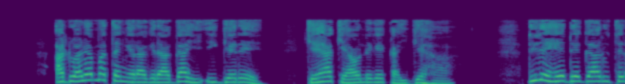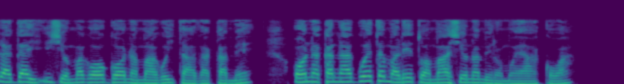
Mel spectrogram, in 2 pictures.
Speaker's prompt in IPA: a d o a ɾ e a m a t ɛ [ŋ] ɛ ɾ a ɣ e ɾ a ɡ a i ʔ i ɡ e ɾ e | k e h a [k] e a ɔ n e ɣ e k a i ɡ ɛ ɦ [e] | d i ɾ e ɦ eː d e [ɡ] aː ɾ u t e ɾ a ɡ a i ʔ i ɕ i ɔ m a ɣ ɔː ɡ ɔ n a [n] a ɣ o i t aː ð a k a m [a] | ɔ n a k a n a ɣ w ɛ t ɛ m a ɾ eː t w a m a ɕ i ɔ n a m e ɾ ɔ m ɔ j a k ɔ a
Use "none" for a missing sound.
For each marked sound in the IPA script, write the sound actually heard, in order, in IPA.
ŋ, k, a, ɡ, m, ɛ

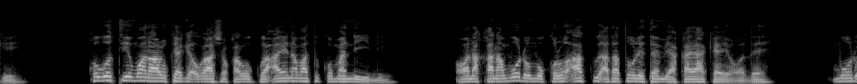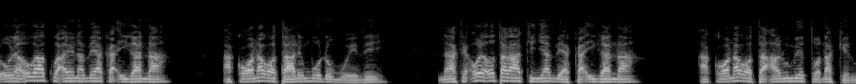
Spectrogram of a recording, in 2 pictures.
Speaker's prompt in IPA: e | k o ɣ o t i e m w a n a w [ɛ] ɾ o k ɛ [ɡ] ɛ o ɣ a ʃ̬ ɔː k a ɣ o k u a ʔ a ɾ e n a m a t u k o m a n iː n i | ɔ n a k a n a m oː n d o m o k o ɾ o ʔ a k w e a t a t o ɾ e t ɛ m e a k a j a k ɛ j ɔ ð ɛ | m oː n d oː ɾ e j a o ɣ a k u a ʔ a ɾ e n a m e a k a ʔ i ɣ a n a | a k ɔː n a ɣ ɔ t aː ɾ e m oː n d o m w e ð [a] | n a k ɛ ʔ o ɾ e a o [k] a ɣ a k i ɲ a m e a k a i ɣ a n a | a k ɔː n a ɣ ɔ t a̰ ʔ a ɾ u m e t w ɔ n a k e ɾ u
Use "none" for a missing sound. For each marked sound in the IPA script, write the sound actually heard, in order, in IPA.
a, ɡ, e, t

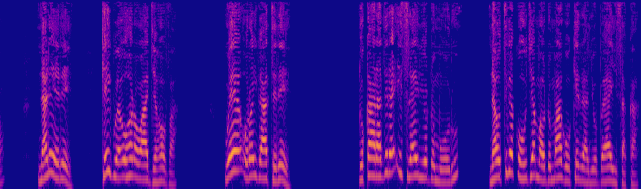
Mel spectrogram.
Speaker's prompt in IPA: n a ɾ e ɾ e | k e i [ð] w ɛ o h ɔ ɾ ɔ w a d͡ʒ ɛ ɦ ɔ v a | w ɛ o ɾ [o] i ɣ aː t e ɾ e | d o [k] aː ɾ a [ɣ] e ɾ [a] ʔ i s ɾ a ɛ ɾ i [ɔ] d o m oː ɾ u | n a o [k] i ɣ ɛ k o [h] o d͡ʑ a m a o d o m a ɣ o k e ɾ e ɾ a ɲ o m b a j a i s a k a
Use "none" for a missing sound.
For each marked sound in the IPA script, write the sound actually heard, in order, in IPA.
ɣ, ɔ, k, ð, ɛ, o, t, h

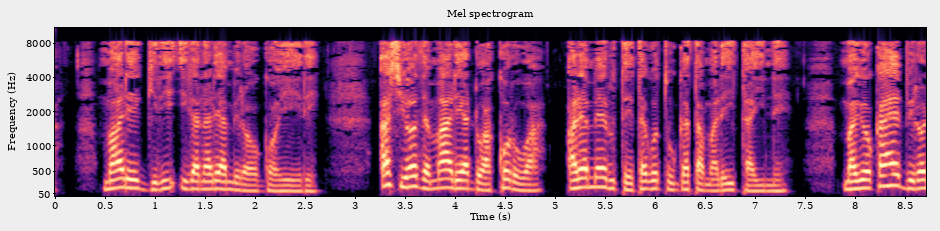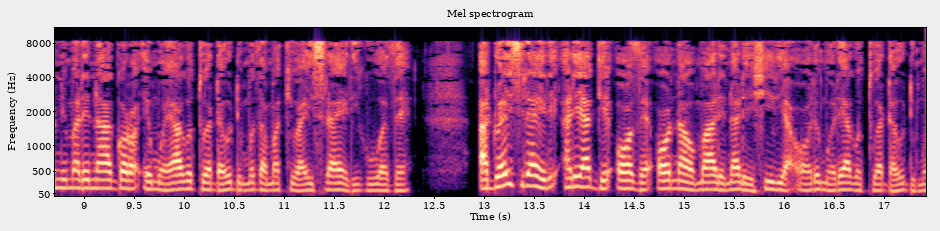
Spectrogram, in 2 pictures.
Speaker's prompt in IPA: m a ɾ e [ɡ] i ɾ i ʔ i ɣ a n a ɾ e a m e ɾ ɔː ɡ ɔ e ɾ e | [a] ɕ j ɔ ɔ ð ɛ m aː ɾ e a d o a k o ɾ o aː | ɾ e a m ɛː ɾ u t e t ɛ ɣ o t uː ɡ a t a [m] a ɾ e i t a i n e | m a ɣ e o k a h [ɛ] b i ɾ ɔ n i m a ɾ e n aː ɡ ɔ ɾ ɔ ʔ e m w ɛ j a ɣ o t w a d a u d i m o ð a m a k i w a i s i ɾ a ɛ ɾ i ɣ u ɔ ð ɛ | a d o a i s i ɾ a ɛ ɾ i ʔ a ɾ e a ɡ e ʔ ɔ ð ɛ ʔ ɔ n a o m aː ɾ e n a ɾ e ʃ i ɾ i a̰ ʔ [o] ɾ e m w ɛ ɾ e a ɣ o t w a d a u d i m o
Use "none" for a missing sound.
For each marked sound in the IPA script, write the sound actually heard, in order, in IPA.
ɡ, a, m, ɛ, ɔ

